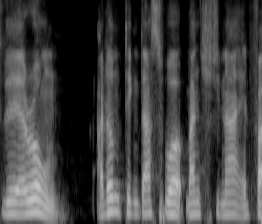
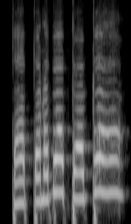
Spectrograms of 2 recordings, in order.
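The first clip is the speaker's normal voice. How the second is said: very high sung trumpet pa pa; high trumpet imitation; mock trumpet fanfare. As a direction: toot like a stadium band.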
